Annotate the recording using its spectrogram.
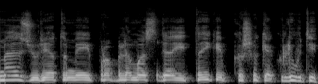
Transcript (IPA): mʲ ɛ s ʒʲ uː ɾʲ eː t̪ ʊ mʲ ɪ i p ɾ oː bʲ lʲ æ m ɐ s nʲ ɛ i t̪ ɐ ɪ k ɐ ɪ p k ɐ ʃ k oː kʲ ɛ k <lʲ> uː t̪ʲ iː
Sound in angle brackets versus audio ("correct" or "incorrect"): correct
